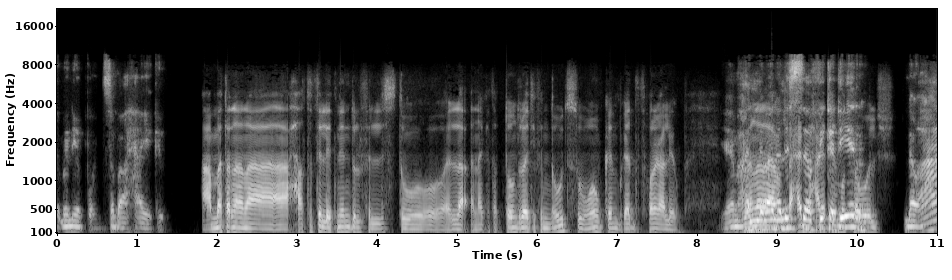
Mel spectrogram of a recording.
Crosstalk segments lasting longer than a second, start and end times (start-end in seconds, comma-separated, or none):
8.4-10.2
